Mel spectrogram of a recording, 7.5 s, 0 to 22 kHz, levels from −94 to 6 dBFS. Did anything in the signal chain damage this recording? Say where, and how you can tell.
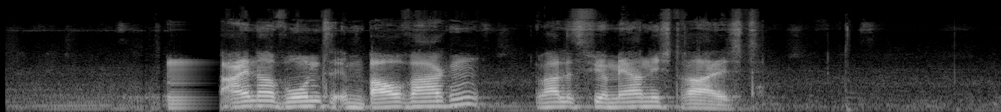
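Yes. The damage sits at the network stage, where the receiver conceals missing packets. Between 1.07 and 1.25 s there are three instances of short concealed packet loss: 1.07–1.11 s, 1.11–1.16 s and 1.20–1.25 s. Each is heard as a brief smear or wobble where the speech momentarily blurs. The gaps run 20, 40 and 20 ms. The decoder patched them with 15, 32 and 25 ms of extrapolated sound, continuing the last waveform before crossfading back to real audio.

Right after that cluster, from 1.31 to 1.68 s, the speech stops advancing. For about 0.35 s the last sound is stretched into a fading buzz or hiss, followed by roughly 50 ms of silence, and the speech then resumes further on. About 0.36 s of the original audio is missing. This is likely a long network dropout, in which no packets arrived for that stretch and the concealment ran out before delivery recovered.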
